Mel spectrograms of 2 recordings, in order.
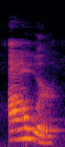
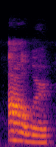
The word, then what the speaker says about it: hour: são pronunciadas dessa forma por exemplo aqui a gente não pronuncia fica hour hour aqui também honest homem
